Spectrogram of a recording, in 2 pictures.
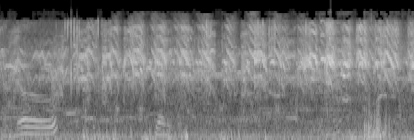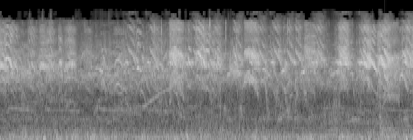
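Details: Rose-ringed parakeets, whose voices are said to encourage other parakeets to sing and breed, keep up a busy, high, scratchy chorus. A lower wavering call from another bird sounds at the start.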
